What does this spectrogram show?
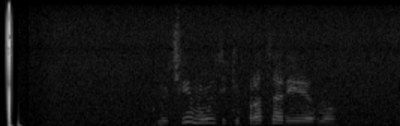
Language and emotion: Russian, neutral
